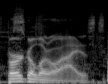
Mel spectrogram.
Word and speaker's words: burglarized: Burglarized. – No. – It I don't know. Somehow, I don't know. Oh, you're adding another syllable in there. Burglarized.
